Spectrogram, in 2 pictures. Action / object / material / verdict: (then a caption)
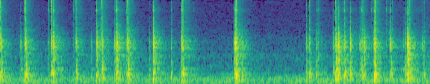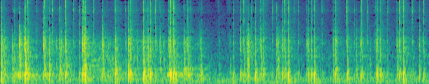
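tap / wooden desk surface tapped with long fingernails / wood / none. Very long, curved natural nails tap and trace across a large, solid, flat, dark brown polished wooden desk surface (possibly laminate), with both hands spread apart. Quick, bright clicks come in an irregular rhythm, pause briefly near the three-second mark, then pick up into denser tapping. Soft scratchy tracing fills the gaps between the taps.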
